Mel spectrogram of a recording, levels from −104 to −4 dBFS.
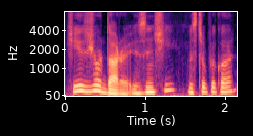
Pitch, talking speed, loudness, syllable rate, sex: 160 Hz, 225 wpm, -16 LUFS, 5.7 syllables/s, male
